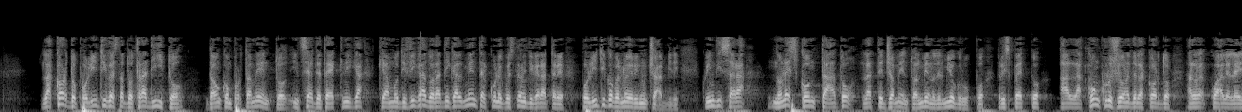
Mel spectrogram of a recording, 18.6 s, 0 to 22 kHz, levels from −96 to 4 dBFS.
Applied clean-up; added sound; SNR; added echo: neural mask model Resemble Enhance denoiser.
